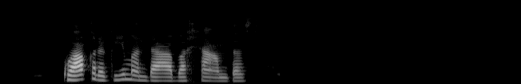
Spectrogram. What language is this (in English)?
Abkhazian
